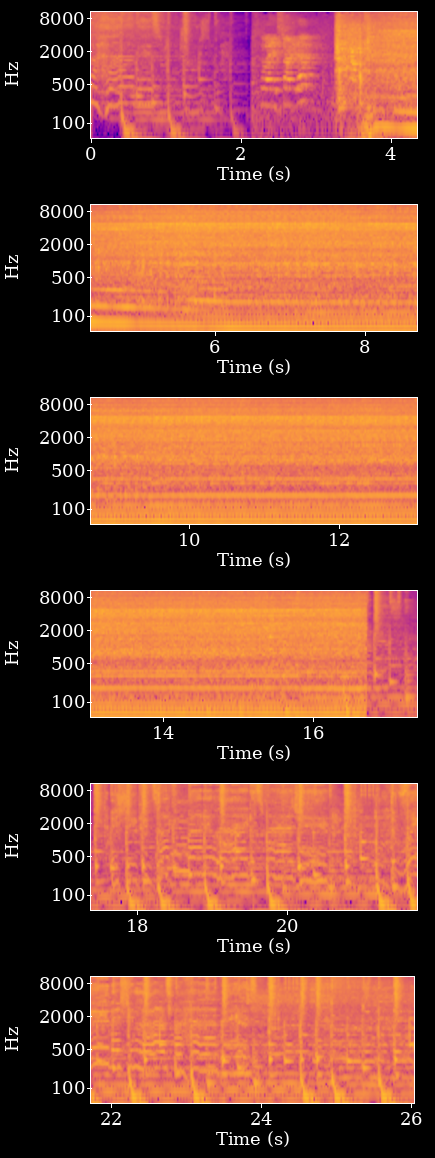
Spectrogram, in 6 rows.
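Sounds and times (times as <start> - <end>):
car engine idling: 3.3 - 17.2.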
